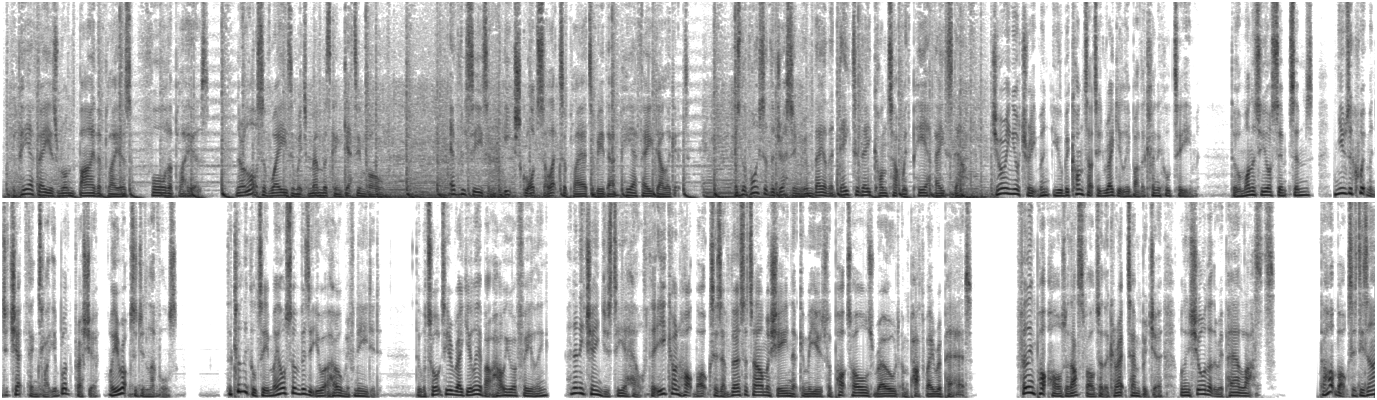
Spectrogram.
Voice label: explainer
